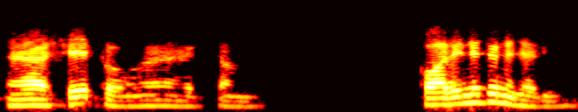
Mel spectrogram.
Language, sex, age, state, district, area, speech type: Bengali, male, 18-30, West Bengal, Howrah, urban, conversation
